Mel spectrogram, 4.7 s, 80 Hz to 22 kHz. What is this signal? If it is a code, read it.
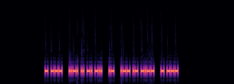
Morse code, heard as a keyed tone, about 60 wpm, 700 Hz. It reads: TO FIND A WAY TO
